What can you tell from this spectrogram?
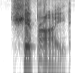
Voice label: "shipwright", American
